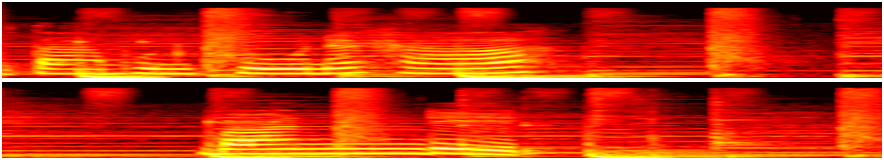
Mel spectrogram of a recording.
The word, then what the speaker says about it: บัณฑิต: คุณ ครู นะ คะ บัณฑิต อ่าน ว่า บัณฑิต แปล ว่า ผู้ รู้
